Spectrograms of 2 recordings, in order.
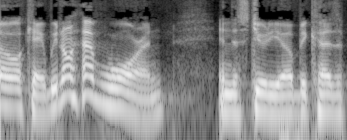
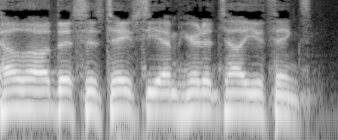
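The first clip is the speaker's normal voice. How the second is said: fake, flat monotone at lower pitch; 3 semitones lower than usual. Told his audio sounds terrible, a speaker introduces himself in a fake monotone. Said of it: "i will just talk in a monotone".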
